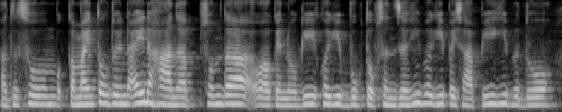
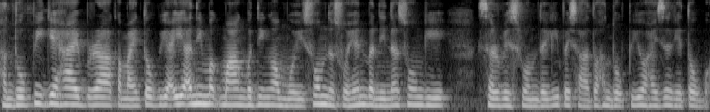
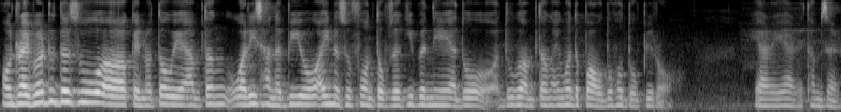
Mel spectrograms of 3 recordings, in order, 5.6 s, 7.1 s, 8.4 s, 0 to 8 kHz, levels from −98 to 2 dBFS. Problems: background sounds at intervals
